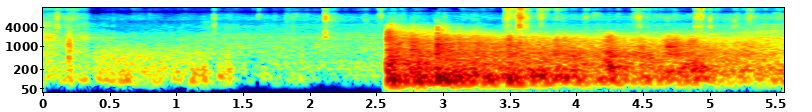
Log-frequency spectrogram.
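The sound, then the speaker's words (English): After a few seconds of low, quiet background, a sudden heavy boom of an explosion from an ongoing attack breaks in and rolls on as a loud, sustained rumble to the end. No one speaks. “The attack is continuing.”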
